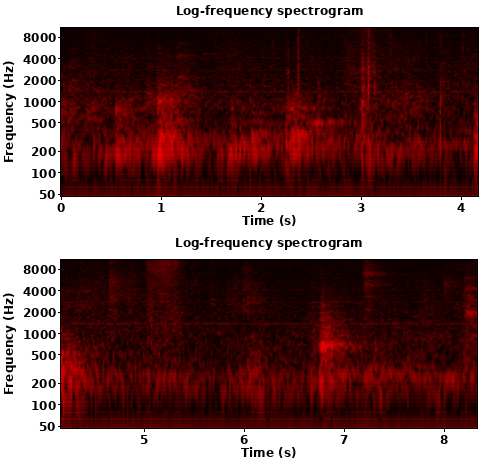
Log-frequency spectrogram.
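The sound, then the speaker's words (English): A door is shut, with a handful of soft knocks and scrapes spread over several seconds and a faint hiss in the background. “you can close the door.”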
